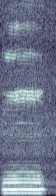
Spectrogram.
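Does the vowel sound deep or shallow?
shallow. The vowel sounds shallow, without a lowered throat. The speaker calls it wrong. "si no bajo"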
